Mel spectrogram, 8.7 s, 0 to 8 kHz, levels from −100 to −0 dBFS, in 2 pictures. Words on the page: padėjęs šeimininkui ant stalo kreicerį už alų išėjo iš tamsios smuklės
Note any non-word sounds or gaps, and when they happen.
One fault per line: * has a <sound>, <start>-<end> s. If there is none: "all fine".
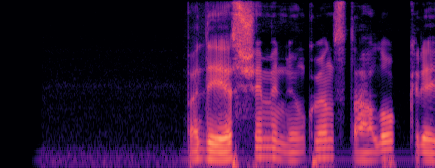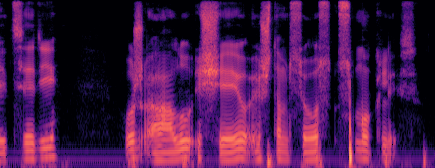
all fine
